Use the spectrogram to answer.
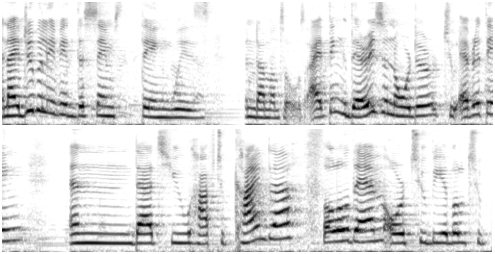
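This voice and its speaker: Speaking at a moderate pace with a French accent, a woman keeps a fairly high pitch and ordinary pitch variation. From France. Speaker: art teacher. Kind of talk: tutorial. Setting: live stream. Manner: halting.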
